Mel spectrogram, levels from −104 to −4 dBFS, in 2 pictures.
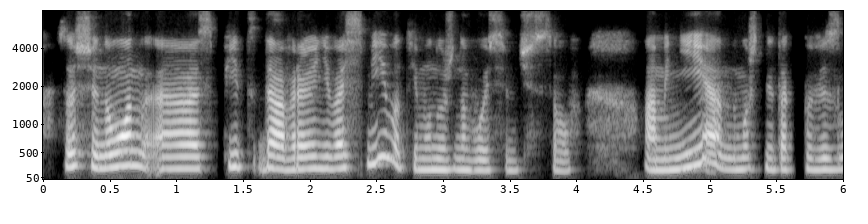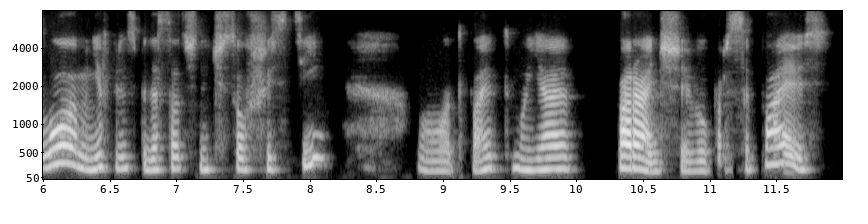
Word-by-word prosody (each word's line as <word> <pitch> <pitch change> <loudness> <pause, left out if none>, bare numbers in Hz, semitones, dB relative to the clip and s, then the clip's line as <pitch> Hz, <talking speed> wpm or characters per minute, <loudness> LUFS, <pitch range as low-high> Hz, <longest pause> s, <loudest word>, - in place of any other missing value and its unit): Слушай, 245 -1 +1
ну 225 +2 +4
он, 265 -1 +8
э, 210 0 +4
спит, 235 +3 -6
да, 210 -2 +6
в - - -4
районе 210 +1 +2
8, 225 - 0
вот 265 - -5
ему 195 -1 -2
нужно 195 0 -1
8 185 0 -6
часов. 180 -3 -7 0.5
А 190 - +2
мне, 210 +9 +3
ну, 200 -4 -4
может, 205 +1 -6
мне 200 - -5
так 195 0 -4
повезло, 210 +10 +1
мне 215 -1 -2
в 230 - -19
принципе 215 0 -8
достаточно 195 +1 -5
часов 200 0 -5
6, 205 - -6 0.7
вот. 175 -4 -9
Поэтому 215 +1 -5
я 200 +2 0 0.3
пораньше 205 -7 +4
его 170 +1 -7
просыпаюсь. 200 - -3
205 Hz, 165 wpm, -22 LUFS, 195-220 Hz, 0.7 s, он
